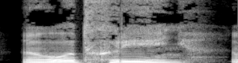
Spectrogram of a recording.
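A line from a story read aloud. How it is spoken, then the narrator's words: Sighing. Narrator (Russian): вздохнул Сэм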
